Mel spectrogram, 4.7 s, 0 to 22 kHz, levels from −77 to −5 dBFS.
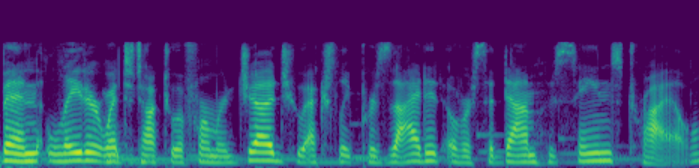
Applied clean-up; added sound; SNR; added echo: none; none; none; none.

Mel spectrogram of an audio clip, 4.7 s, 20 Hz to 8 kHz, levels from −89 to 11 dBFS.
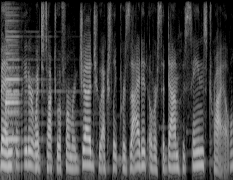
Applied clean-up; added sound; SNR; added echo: neural mask model RNNoise.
